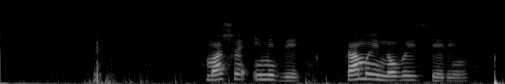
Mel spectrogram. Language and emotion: Russian, neutral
